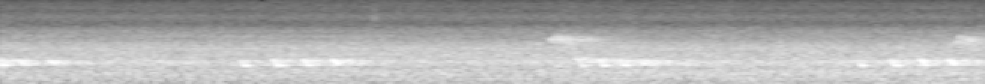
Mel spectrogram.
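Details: Male crested goshawk at the nest in secondary forest calling his mate to eat a fresh tree lizard he caught. Brief rattled bursts repeat about once a second, and a thin upslurred whistle from another bird cuts in.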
